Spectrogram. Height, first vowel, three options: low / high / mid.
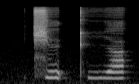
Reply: mid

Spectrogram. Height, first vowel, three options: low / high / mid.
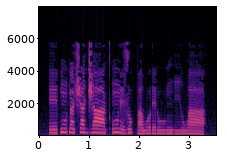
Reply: mid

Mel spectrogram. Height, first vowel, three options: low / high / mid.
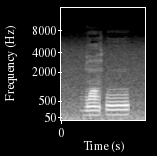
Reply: mid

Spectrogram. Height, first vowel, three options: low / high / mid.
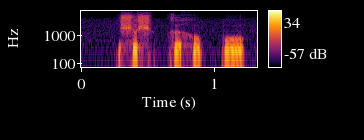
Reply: mid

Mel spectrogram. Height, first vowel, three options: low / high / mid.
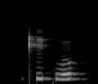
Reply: high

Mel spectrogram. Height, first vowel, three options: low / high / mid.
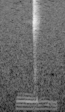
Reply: high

